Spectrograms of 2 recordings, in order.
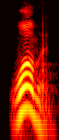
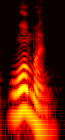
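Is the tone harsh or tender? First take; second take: harsh; tender. First: It is said in a harsh, cold tone. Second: It is said in a warm, tender tone.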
